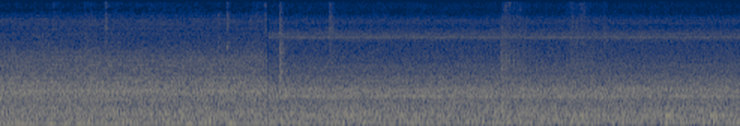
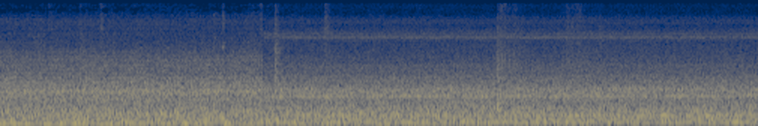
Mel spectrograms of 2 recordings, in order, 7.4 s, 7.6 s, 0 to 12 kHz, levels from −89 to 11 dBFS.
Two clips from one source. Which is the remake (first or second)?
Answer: second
